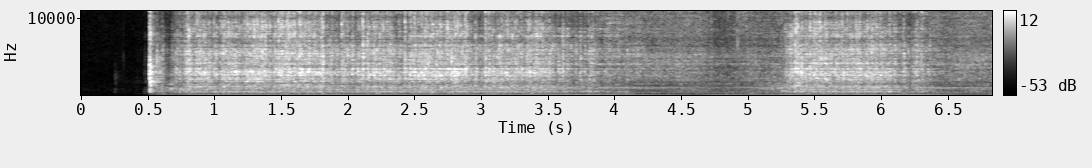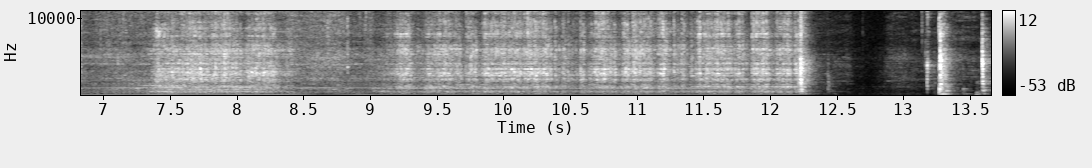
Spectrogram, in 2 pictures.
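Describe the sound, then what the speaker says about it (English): An electric meat slicer cuts beef for jerky, giving a steady motor hum with a raspy, rubbing scrape from the blade. It runs continuously and close for about twelve seconds, with slight swells in intensity, then stops. "we've got all of our meat off of the slicer there"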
